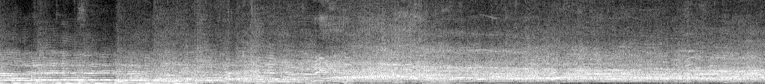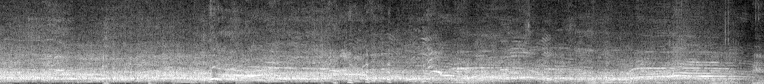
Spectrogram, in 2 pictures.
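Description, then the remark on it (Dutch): A crowd of hundreds of ecstatic Moroccan football fans watching a match cheers and shouts continuously, a dense roar of many excited voices that stays loud for the whole stretch before briefly dipping at the very end. “Ik heb hier gekeken met honderden uitzinnige Marokkaanse fans.”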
